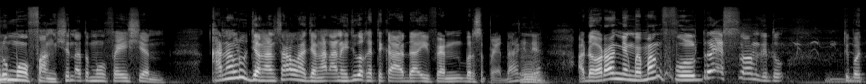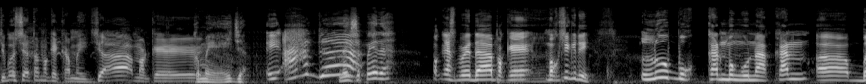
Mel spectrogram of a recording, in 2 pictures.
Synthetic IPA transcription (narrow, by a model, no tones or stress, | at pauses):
lumafaŋʃiənat̪awmaufesiən | karnalud͡ʒaŋansalahd͡ʒaŋananɛhd͡ʒuɡakət̪ikaːdaifɛnbərsə̥pḛdahɡit̪ujaʔa̰daoɾaŋjaŋmemaŋfuldɾesɔnɡit̪ut̪ibat̪ibasiat̪amakekamed͡ʒamakekəmḛd͡ʒa | iʔadaasəpeda | pakesəpedapakemɔksiɡidi | lubukanməŋɡunakanəb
